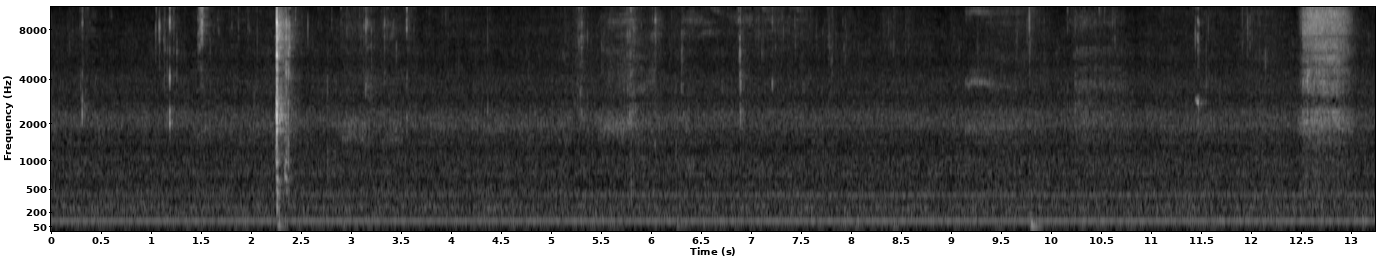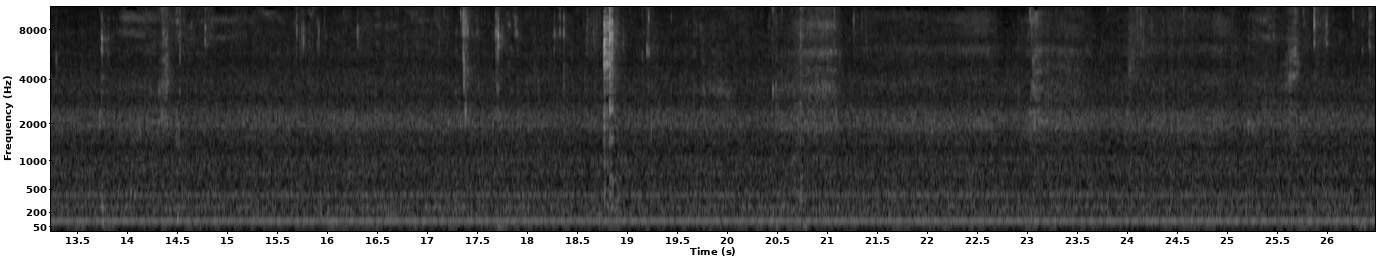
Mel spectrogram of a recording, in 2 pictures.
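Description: Eating sounds: food being chewed, with a few sharp clicks of a metal fork against a china dinner plate, over a steady low hum.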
